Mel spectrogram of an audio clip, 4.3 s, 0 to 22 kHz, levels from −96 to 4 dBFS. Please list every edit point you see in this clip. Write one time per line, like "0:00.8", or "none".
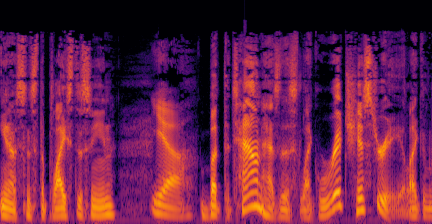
none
